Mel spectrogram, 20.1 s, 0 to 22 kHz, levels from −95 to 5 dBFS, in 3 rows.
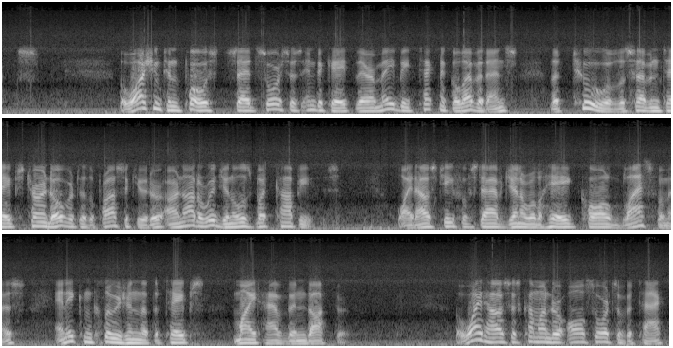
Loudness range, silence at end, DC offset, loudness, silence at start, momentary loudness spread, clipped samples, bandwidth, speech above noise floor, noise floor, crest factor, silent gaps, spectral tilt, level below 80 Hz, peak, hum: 3 LU; 0.05 s; 0.1%; -20 LUFS; 0.15 s; 9 LU; under 0.1%; 11 kHz; 27 dB; -45 dBFS; 14 dB; none; -8 dB/octave; -46 dBFS; -4 dBFS; none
